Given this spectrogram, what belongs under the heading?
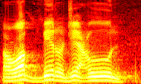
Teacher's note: یہ را ساکن تھی، ما قبل کسرہ اصلی آئی ہے لیکن اسی کلمہ میں نہیں ہے جس میں را ہے، یہ پچھلے دوسرے کلمہ میں ہے۔ اس صورت میں بھی را کو مفخم پڑھا جائے گا۔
